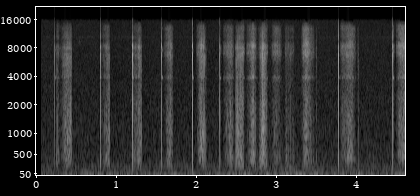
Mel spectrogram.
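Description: Curved steel tweezer tips scratch and rub the small, hollow, white plastic in-line remote and mic of Apple earphones, itself the recording mic, held in fingers over grey felt. Sharp, bright ticks alternate with short, hissy scraping strokes, almost entirely high-pitched with no low end.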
